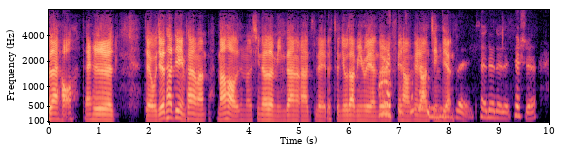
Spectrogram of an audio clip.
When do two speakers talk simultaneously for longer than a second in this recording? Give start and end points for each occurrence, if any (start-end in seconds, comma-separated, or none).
6.6-8.2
